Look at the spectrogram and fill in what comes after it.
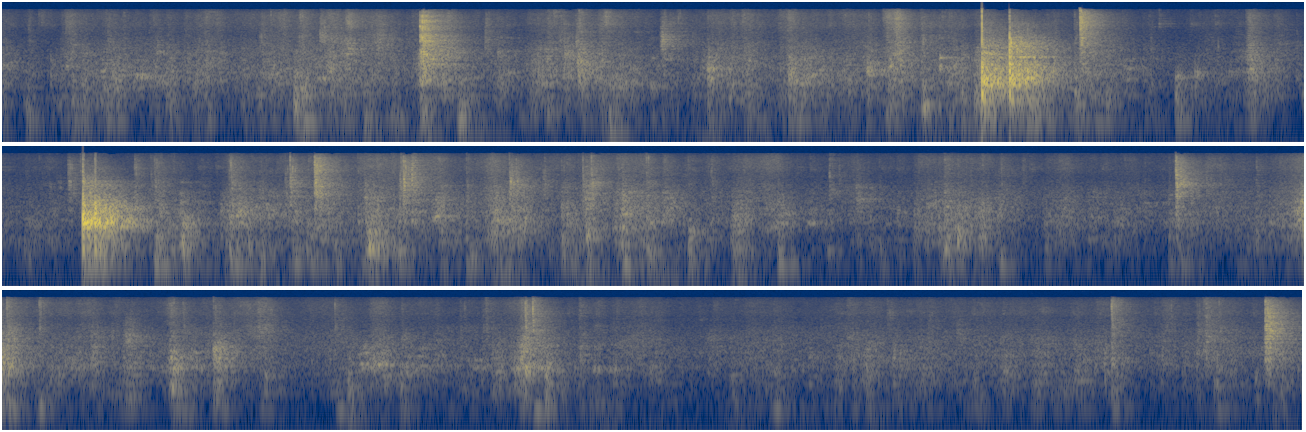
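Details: German Pinscher play session: a mother with three puppies and a Doberman romping together; two sharp, loud barks stand out midway amid scuffling, thumps, light whimpers and pattering paws.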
